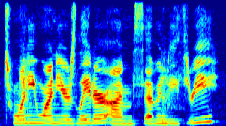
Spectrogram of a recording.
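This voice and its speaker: A woman's voice: a little high, fairly even intonation, slow, a little hiss or hum. A woman teaching math to a class in a classroom, working problems aloud and often checking in with "okay?". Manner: checks in with questions, frequent "okay?". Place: classroom with students.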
